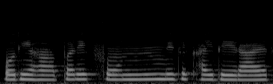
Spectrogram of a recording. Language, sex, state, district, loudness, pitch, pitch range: Hindi, female, Chhattisgarh, Jashpur, -37 LUFS, 225 Hz, 220-235 Hz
